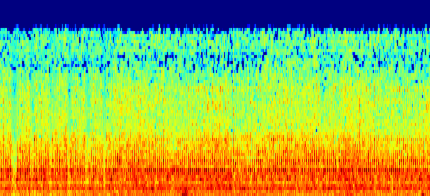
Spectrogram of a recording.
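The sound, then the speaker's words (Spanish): A car engine, recorded on a phone in the morning as its owner tries to start it, runs at a rough, steady idle with a dense rattling, knocking churn and no pauses or voices throughout; its starter motor still works. “Y todavía le sirve el motor de arranque.”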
